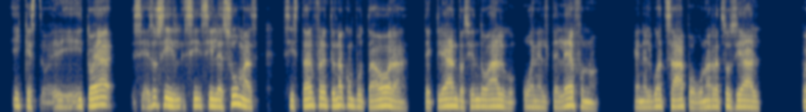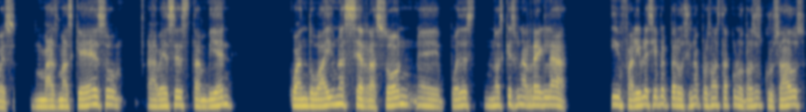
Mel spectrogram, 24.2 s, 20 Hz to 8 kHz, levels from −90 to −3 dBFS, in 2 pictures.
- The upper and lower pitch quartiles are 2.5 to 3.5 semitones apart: Yes, average, 3.0 semitones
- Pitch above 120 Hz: Yes, low, 135 Hz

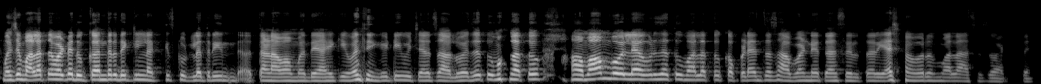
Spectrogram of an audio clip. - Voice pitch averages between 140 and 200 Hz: Yes, high, 190 Hz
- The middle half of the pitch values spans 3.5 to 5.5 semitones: Yes, average, 4.1 semitones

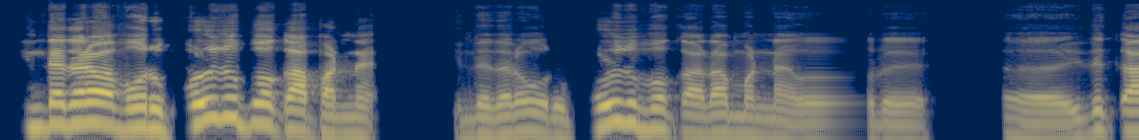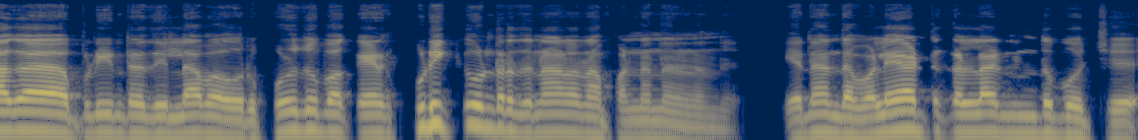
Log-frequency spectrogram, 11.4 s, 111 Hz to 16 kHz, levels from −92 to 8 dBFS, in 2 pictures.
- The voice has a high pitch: No, medium, 140 Hz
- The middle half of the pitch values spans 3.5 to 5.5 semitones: Yes, average, 4.3 semitones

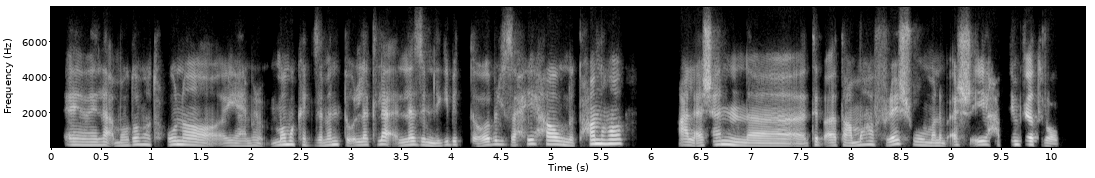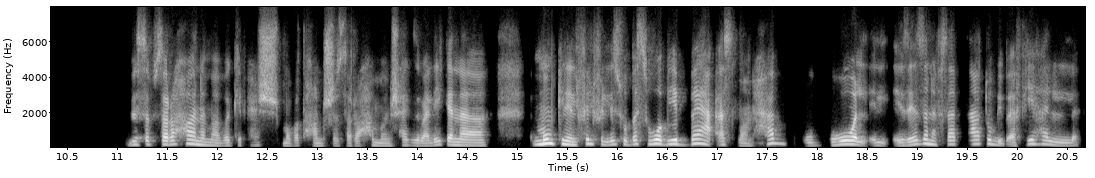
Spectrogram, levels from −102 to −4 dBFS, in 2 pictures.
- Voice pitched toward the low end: No, medium, 185 Hz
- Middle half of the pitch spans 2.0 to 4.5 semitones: No, average, 5.3 semitones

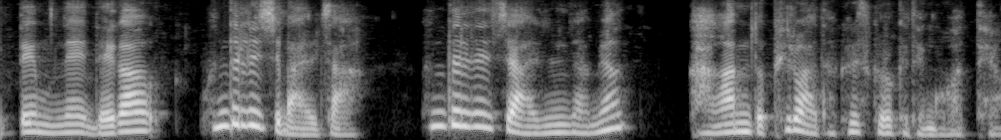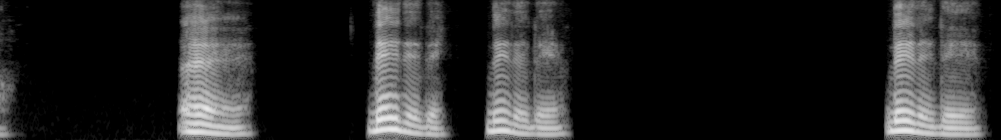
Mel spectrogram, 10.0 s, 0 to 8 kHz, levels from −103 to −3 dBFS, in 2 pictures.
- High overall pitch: No, medium, 170 Hz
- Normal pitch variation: No, wide, 6.1 semitones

